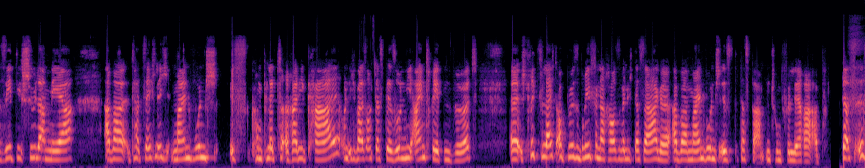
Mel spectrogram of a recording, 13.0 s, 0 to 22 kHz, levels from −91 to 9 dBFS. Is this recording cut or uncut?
cut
